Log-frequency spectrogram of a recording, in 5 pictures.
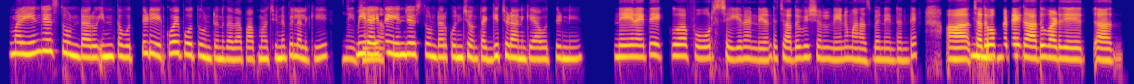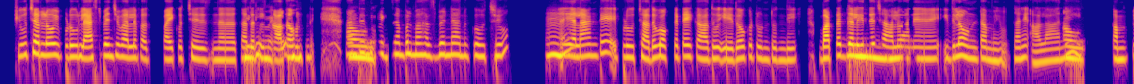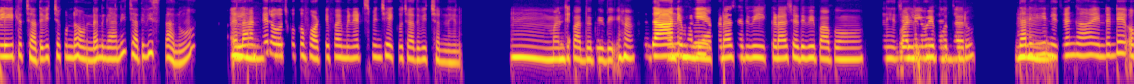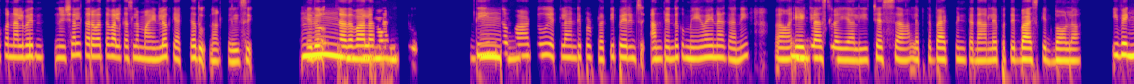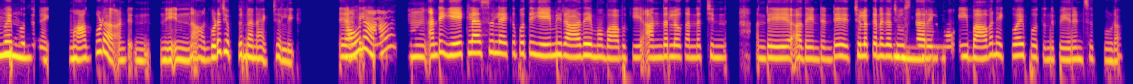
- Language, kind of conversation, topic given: Telugu, podcast, స్కూల్‌లో మానసిక ఆరోగ్యానికి ఎంత ప్రాధాన్యం ఇస్తారు?
- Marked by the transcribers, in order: in English: "ఫోర్స్"; in English: "హస్బాండ్"; in English: "ఫ్యూచర్"; in English: "లాస్ట్ బెంచ్"; laughing while speaking: "నా కథలు చాలా ఉన్నాయి"; in English: "ఎగ్జాంపుల్"; in English: "కంప్లీట్"; in English: "మినిట్స్"; giggle; in English: "మైండ్‌లోకి"; in English: "పేరెంట్స్"; in English: "క్లాస్‌లో"; in English: "యాక్చువల్లీ"; in English: "పేరెంట్స్‌కి"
